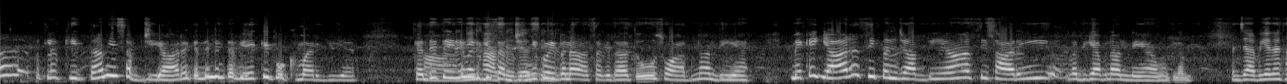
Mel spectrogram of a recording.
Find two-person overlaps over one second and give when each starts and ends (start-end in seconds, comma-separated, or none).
4.2-5.5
